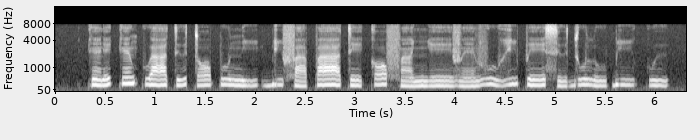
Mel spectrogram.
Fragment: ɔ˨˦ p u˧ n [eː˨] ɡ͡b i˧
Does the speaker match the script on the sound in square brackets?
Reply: no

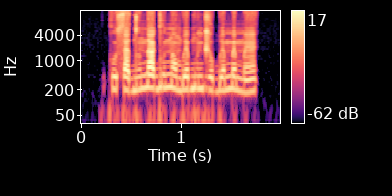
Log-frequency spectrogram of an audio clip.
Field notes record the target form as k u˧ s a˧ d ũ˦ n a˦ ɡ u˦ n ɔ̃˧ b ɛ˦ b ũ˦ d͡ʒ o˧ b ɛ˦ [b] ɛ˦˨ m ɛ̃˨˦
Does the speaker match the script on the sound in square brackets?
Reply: no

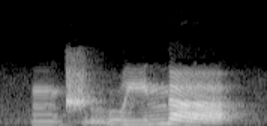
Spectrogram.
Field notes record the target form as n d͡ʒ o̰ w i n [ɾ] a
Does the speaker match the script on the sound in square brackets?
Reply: yes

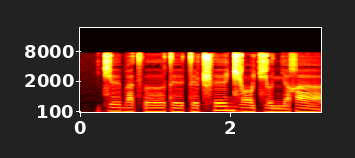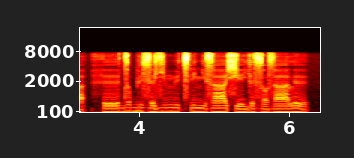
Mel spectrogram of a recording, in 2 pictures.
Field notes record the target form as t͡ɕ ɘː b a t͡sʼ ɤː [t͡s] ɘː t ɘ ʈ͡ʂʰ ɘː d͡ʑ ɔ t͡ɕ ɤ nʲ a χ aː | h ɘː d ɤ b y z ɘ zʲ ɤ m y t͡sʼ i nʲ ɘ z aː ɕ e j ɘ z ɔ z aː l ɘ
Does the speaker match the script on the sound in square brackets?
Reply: no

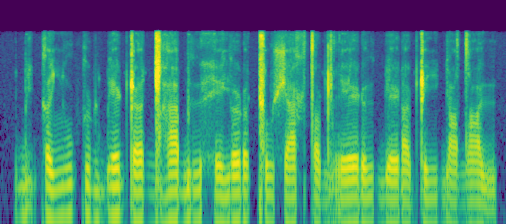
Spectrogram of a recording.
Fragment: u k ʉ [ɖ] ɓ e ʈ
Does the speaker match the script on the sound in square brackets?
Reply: yes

